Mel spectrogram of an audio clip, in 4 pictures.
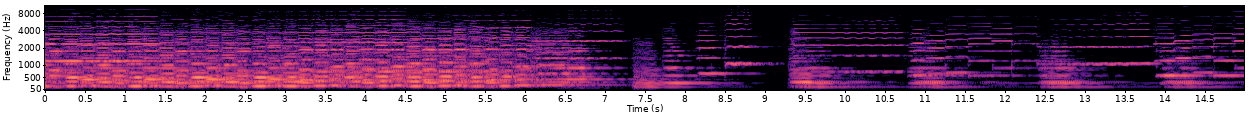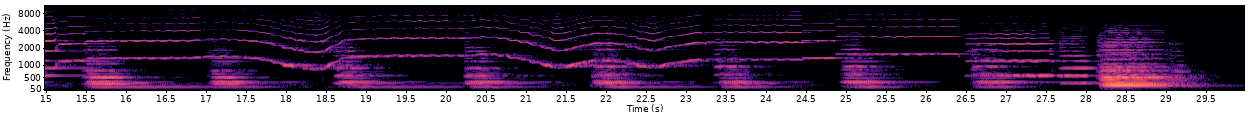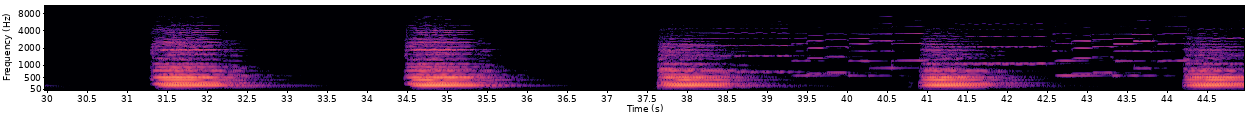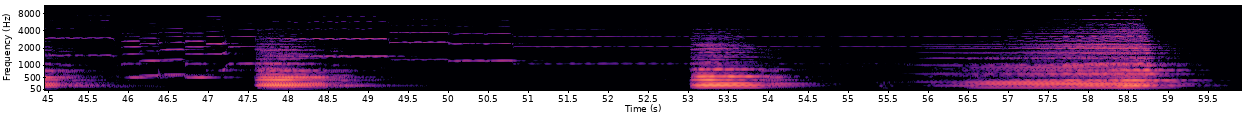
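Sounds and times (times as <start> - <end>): string quartet playing: 0.0 - 29.4, 31.3 - 32.7, 34.5 - 35.9, 37.6 - 50.8, 51.9 - 54.6, 55.2 - 59.4.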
